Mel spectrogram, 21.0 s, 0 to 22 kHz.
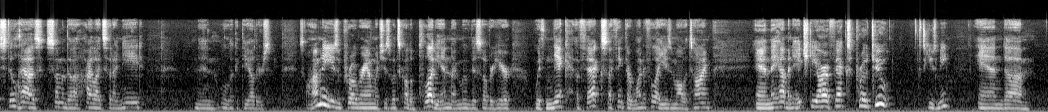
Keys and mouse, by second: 2.6 click.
